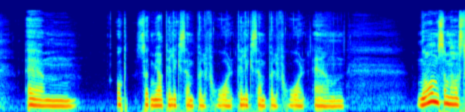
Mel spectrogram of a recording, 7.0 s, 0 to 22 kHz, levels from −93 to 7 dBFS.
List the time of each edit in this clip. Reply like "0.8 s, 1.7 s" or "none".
1.9 s, 2.3 s, 3.5 s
